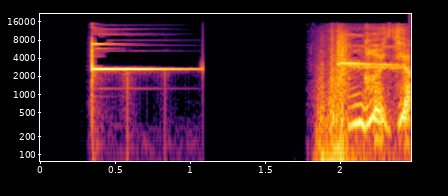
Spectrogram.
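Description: A single high-pitched ding sound effect: a bell-like chime that starts sharply about a third of a second in and fades away within a second.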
